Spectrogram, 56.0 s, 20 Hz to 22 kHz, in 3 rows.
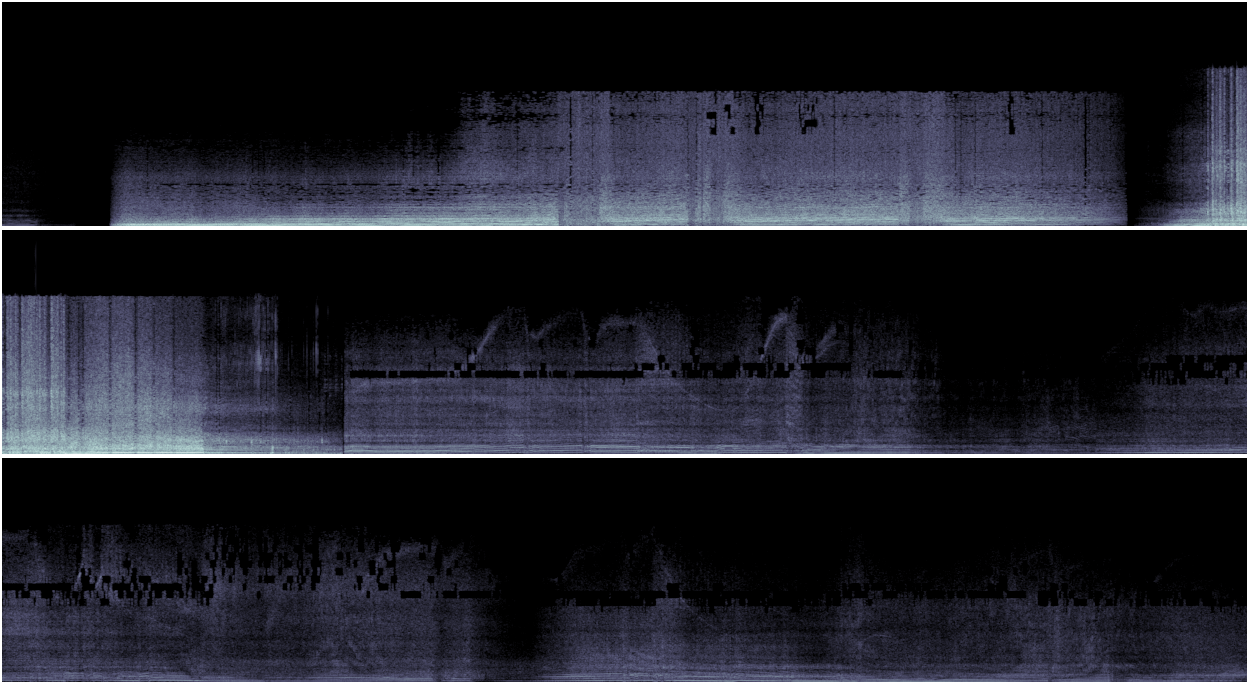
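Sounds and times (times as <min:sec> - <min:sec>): rally car engine revving: 0:01.6 - 0:32.9.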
